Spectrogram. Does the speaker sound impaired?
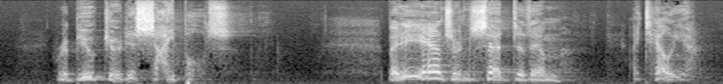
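Yes: hoarseness after vocal cord surgery; earlier doctor attributed voice problem to aging, second opinion sought; post-operative check on Monday good, vocal cords look straight, hoarseness remains; hard to hear.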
